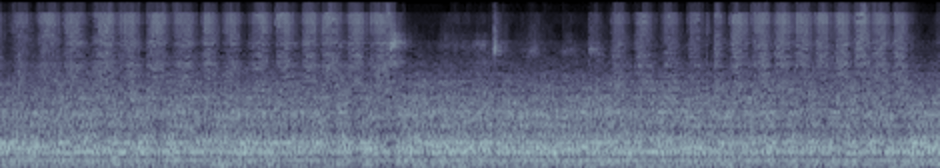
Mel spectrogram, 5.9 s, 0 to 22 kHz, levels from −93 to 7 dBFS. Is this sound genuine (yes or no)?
yes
